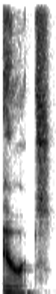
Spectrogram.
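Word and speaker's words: ערב: In the in the Hebrew, the word evening is arab or what we would pronounce as Arab like Arabic people.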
